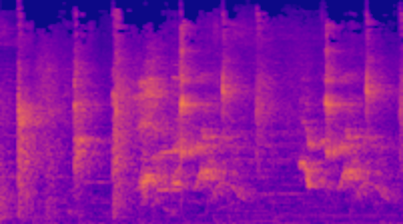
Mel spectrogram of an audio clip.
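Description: Ping pong ball clicking off the paddles and table in a rally, a hit roughly every half second.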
